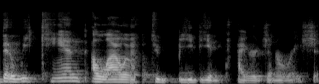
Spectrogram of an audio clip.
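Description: Here is a man talking. His pace is moderate. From Mexico City. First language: Spanish. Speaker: youth political organization director. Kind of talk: interview.

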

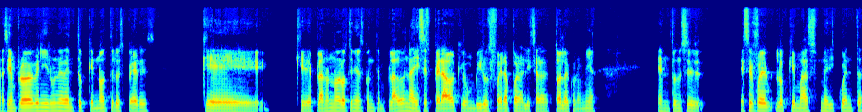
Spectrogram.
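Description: At a moderate pace, a man talks in a monotone, flat intonation at a medium pitch. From northern Mexico. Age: 20s. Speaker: investor, social media educator. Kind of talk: casual interview.

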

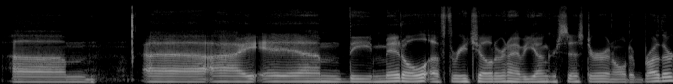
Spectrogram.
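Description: A man at a medium pitch, monotone and flat in intonation, at a fairly slow pace. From Texas, Dallas-Fort Worth. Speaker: church music director. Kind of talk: casual chat. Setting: church worship center.

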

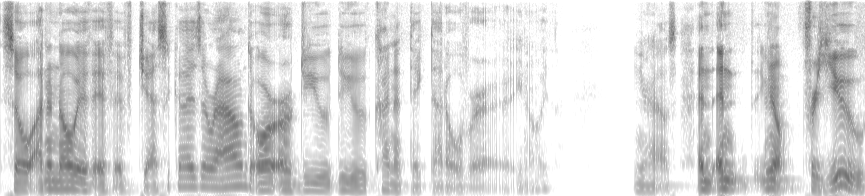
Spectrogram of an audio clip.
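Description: A man with a Polish accent at a moderate pace. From Poland. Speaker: sales consultant. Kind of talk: podcast interview with role-play. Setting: studio.

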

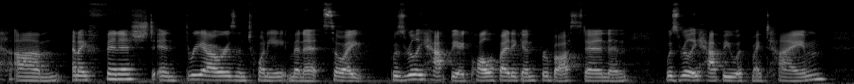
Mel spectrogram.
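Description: A woman speaks at a fairly quick pace in a plain, everyday voice with a medium pitch and fairly even intonation. The recording is very clean, with a silent background. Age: 30s. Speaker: marathon runner and yoga teacher. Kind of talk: interview.

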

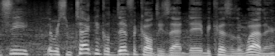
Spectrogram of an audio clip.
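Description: There is noticeable background noise. Through it, a man talks with lively intonation. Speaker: radio host. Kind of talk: radio DJ patter, a chatty, folksy show intro. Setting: radio station. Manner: playful, down-home and jokey, with laughs and self-deprecating asides; upbeat and energetic, with a rhythmic sign-off.

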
